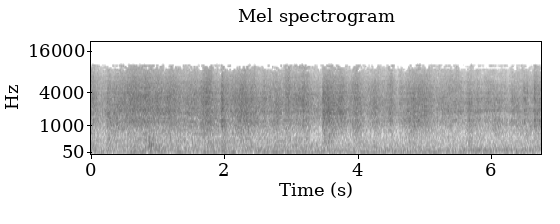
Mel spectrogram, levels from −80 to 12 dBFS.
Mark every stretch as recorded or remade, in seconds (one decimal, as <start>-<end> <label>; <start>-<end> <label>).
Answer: 0.0-0.4 remade; 0.4-4.3 recorded; 4.3-6.8 remade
